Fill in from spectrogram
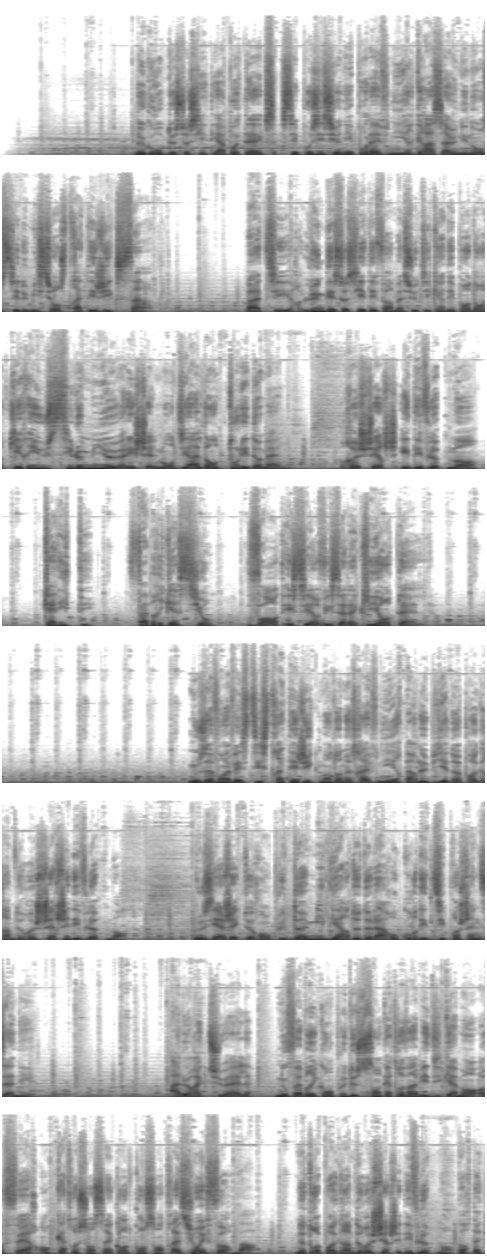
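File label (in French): Voix crédible Narration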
